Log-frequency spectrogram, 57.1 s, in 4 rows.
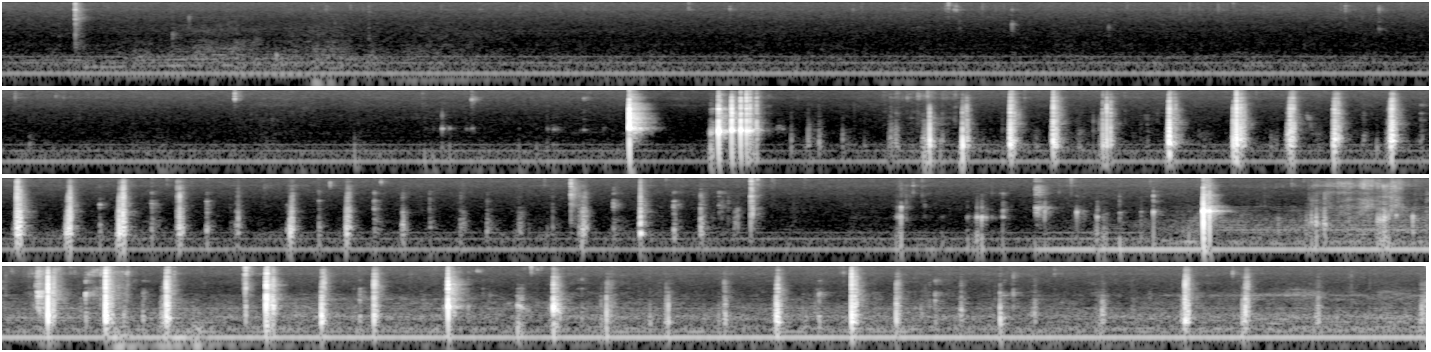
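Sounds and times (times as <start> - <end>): low hum: 36.2 - 57.0
chalk crunching in mouth: 41.5 - 44.6.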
